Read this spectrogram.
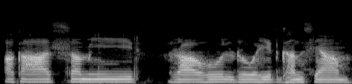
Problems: none marked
